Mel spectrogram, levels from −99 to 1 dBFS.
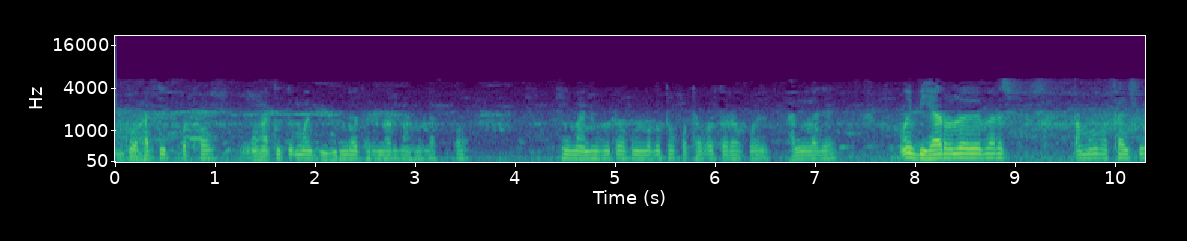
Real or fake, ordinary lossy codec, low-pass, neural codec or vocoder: real; MP3, 24 kbps; 5.4 kHz; none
